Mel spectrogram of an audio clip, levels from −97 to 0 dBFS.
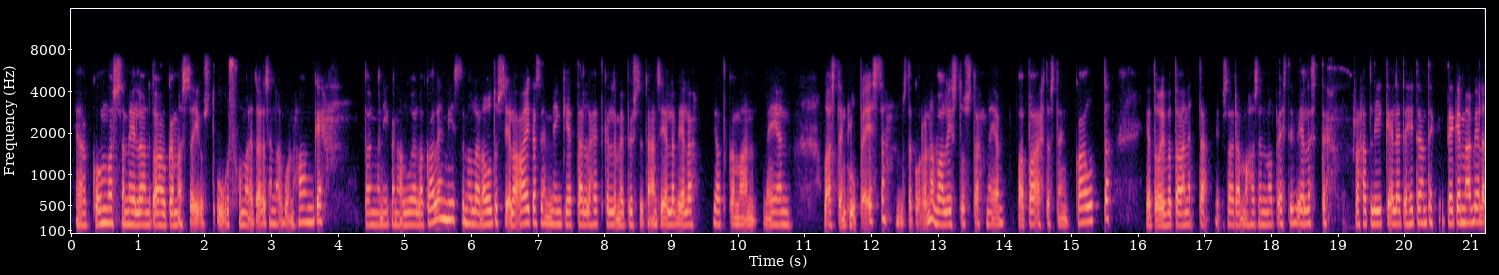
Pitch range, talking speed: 200-240 Hz, 135 wpm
